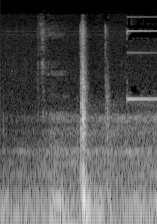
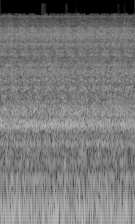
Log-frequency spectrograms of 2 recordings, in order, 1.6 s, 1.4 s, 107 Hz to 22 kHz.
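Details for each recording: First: VW Polo Sedan on factory Kama tyres, cabin microphone, driving in 5th gear at 60 km/h with a front wheel lifted: steady low drone inside the car, the hum of a worn right front wheel bearing (SKF VKBA 3569 replacement). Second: Polo Sedan, idling, microphone inside the cabin; the left front wheel raised and spinning evenly, with no bearing hum or drone. The right front wheel bearing hummed and needs replacing; the left bearing is normal.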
